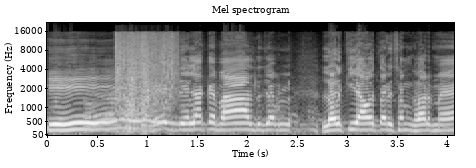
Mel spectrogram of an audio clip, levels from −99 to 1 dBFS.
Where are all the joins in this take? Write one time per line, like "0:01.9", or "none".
0:00.9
